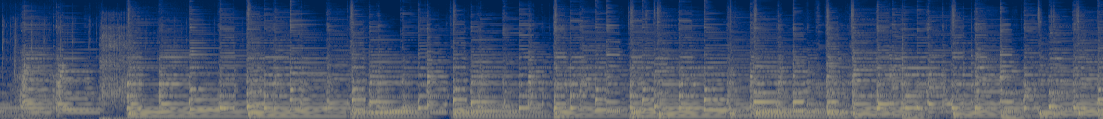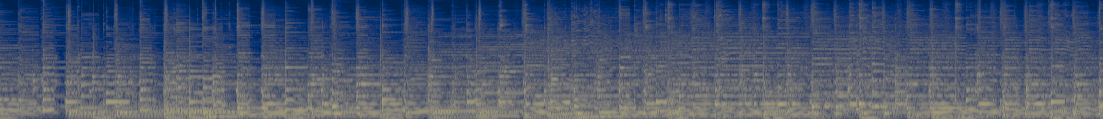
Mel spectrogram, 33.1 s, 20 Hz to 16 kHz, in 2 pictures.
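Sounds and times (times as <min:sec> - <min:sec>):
fast plucked-string tune: 0:00.0 - 0:33.0
held low notes: 0:15.0 - 0:33.0.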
